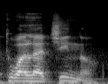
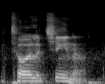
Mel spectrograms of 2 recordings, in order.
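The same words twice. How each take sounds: First: It is said in a put-on foreign accent. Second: It is said in a plain, ordinary accent.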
